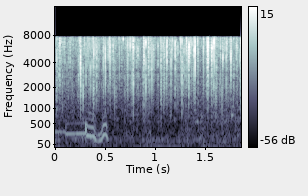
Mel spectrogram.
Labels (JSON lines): {"label": "biophony, cascading saw", "recorder": "SoundTrap 600 or HydroMoth"}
